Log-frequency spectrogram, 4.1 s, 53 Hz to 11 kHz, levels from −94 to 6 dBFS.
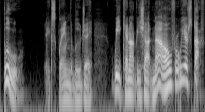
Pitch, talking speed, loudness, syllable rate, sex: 135 Hz, 205 wpm, -19 LUFS, 5.9 syllables/s, male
